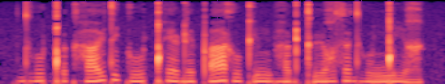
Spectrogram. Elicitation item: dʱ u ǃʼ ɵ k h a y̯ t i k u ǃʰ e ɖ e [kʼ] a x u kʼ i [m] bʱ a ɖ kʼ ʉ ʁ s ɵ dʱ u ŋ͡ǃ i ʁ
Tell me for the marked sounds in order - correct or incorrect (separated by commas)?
incorrect, correct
